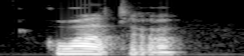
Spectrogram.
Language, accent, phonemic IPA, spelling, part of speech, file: French, Canada, /kʁwa.tʁa/, croîtra, verb, LL-Q150 (fra)-croîtra.wav
- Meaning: third-person singular future of croître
